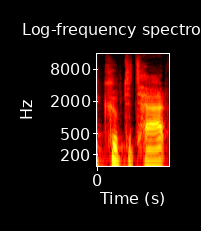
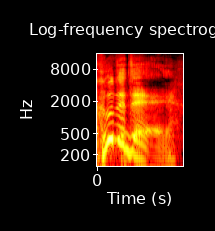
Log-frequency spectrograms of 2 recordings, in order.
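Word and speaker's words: coup d'état: The Nazis and Italians had sponsored this one prince whose name was Rashid Gailani in a coup d'etat for the Iraqi government.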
